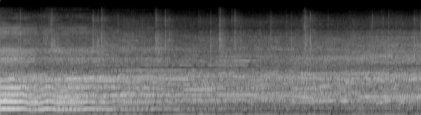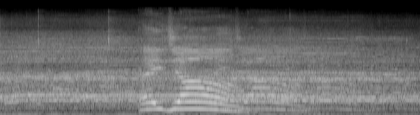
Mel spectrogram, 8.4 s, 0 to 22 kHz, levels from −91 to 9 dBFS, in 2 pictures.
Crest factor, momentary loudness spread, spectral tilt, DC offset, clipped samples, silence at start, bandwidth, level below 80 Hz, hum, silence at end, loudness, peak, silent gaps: 20 dB; 12 LU; -3 dB/octave; under 0.1%; under 0.1%; 0 s; 15 kHz; -46 dBFS; none; 0 s; -20 LUFS; 0 dBFS; none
